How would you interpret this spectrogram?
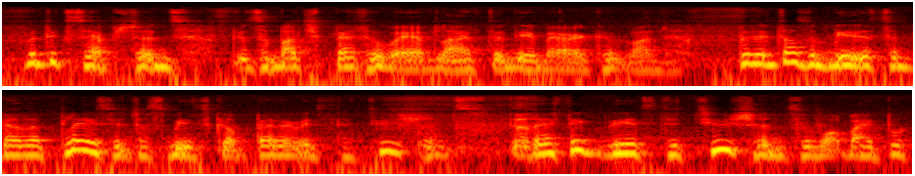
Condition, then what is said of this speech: ALS (motor neuron disease). I'm speaking through a sort of air contraption which enables me to breathe.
